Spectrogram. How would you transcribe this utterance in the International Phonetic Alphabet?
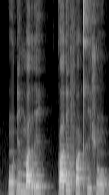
ũ˨ ɗ i˦ m a˦ r i˦ | k a˦ ɗ i˦ f ã˨ kʰ i˨ ʃ ũ˨

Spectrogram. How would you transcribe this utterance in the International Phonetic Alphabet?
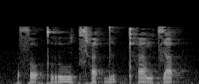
s ɔ˨˩ ʔ t r uː˧ t͡ɕʰ a˨˩ t̚ d ɯ˥˩ k̚ pʰ a˧ m t͡ɕ a˦˥ p̚

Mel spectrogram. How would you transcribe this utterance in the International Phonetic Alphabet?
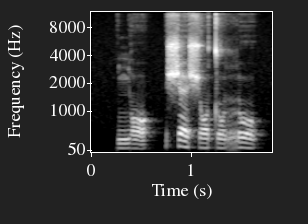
ɲ ɔ˨ | ʃ ɛ˦˨ ʃ ɔ˨ t o˨ r o˦˨

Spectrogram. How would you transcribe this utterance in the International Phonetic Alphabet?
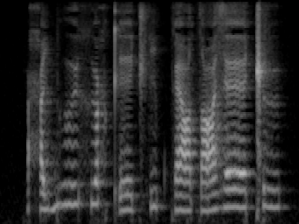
ħ i˨ bʱ ɯ˦ y̯ x ʉ˦ ħ kʼ e˨ t͡ʃʼ i˦ p k æ˨ tˤ æ˨˦ z ɛː˦ ǁ ʉ˦

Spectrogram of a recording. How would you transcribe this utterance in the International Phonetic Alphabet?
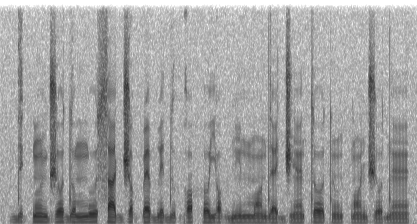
d e˧ k͡p ũ˧ d͡ʒ o˧ d o˧ m u˦ s a˦ d͡ʒ ɔ˦˨ k͡p ɛ˧ b e˧ d u˨ ɡ ɔ˧ h o˧ j ɔ˨ ɡ͡b ĩ˧ m ɔ̃˧ d ɛ˨ d͡ʒ ɛ̃˨˦ t o˦˨ t ũ˨ k͡p ɔ̃˨˦ d͡ʒ o˧ d ɛ̃˦

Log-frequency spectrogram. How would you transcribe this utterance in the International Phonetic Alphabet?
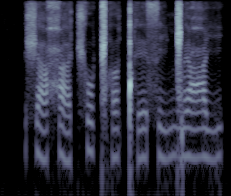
ʃ a˧˩˧ ħ a˧˩˧ t͡ʃʰ o˦ ǁʰ ʌ˩˧˩ ǃʰ e˩˧˩ s i˧˩˧ ŋ͡ǁ ɛ˩˧˩ ʕ i˧˩˧

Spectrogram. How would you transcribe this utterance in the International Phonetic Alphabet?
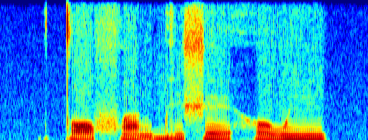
t ɔ˨ f ã˨ ɡ͡b i˨˦ ʃ e˦˨ h o˧ w ĩ˦

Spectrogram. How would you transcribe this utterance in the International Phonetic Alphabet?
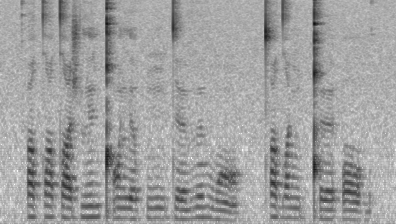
pʰ y tˤ ø tˤ ɛ ʃ lʲ ə̃ ǃʼ ɔ̃ lʲ ɔ k ŋ ẽ ɡ t ø v ø v ɔ̃ | tʰ y dˤ ɛ ŋ ǃʰ ø ʔ ɔ ɡ

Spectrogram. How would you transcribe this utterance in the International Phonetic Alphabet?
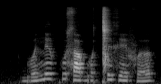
ɡʷ ɪː˩˧ n ɪː˥˧ kʷ ə˥˧ s a˧ ɡʷ a˧ ǀ ɪ˥ x e˧ f ə˩˧

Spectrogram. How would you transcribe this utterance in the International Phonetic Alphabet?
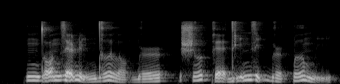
n d ɔ̰˧˥˧ n z ɛ̰˥ ɳ ḭ˩ n d ɤ˧˥˧ l ɔ˩ ɡ͡b ə˞˨˦ | ʃ ɤ˧˥˧ k ɛ̰˦˨ d ḭ˥ n z ḭ˥ ɡ͡b ə˞˧˩˧ k͡p ɤ˧˥˧ m ḭ˩

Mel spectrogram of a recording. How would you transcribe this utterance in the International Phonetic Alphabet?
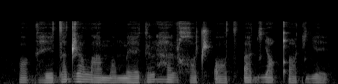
ɒ ɡʱ e d a d ɭ ɛ lˠ a m ɒ m ɛ ɡ a ɭ ɦ a ɭ χ ɒ t͡ʃʼ ɒ t͡sʼ a ɡ ʎ a qʼ ɜ k ʎ e

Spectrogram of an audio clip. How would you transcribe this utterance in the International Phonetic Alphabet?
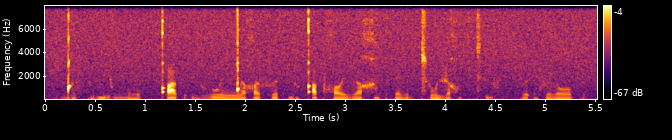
ɡ͡ǃ ə f p e̤ b j o̤ | qʼ o θ ʔ i̤ v u ɪ̯ ŋ͡ǃ ʏ χ ʏ f ʏ θ b e̤ qʼ ə p χ o ɪ̯ β ʏ ə̯ χ e̤ p θ e ð ə b t͡sʼ u vʲ ə χ ṳ θ t͡sʼ i̤ f pː ʏ ʔ ə̤ f ʏ l o p

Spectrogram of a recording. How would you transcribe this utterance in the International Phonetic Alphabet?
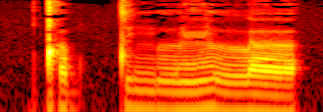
ǃ ɐ b tː i ŋ lː ẽ lː ɐ

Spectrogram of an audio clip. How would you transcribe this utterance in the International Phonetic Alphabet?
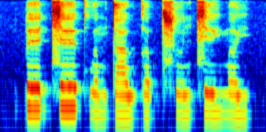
p ɛː˧ t̚ t͡s ɛː˧ kʷʰ ɐ˨ m t̪ aː˨ w k ɐ˨ p̚ t͡sʰ ɵ˨˧ n t͡s e˧ j m ɐ˧ j

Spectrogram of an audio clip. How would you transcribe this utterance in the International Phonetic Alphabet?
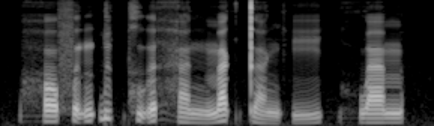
h ɔ˨˦ f ə̰˧˥ n ɓ ɨ˦˥ p̚ x ṵ˧˥ ə̯ h a̤˨˩ n m a˦˥ k̚ t̪ a̤˨˩ ŋ ʔ i˨˦ | h w a˧ m

